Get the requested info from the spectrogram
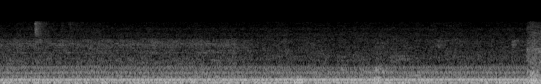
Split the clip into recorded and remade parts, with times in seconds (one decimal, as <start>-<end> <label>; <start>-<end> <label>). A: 0.0-3.0 remade; 3.0-5.4 recorded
